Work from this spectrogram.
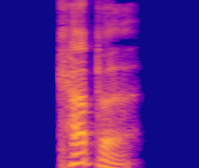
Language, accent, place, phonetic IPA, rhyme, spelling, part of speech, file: German, Germany, Berlin, [ˈkapə], -apə, kappe, verb, De-kappe.ogg
- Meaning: inflection of kappen: 1. first-person singular present 2. first/third-person singular subjunctive I 3. singular imperative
